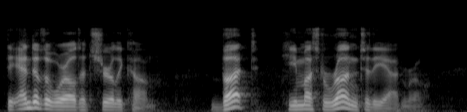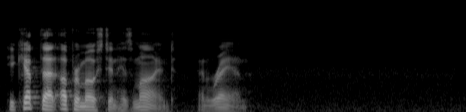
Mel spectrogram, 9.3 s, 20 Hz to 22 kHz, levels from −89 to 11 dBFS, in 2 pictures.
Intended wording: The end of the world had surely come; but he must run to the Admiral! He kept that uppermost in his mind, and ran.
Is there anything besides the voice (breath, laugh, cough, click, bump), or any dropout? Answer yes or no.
no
